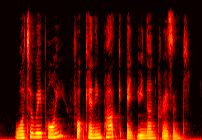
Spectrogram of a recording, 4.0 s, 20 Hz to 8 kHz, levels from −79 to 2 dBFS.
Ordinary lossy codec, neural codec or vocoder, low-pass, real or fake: Opus, 64 kbps; none; 7.2 kHz; real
